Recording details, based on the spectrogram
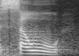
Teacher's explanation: Saufa, ada mat lin dekat situ, so dia kena bunyi lembut je. Sau, kena muncung bibir.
